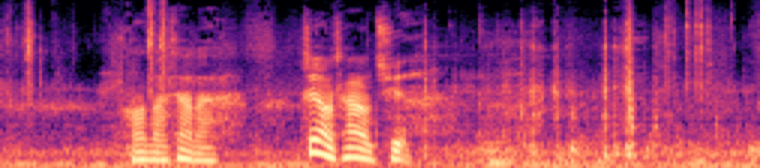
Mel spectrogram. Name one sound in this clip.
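Small plastic items click and tap as they are handled.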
